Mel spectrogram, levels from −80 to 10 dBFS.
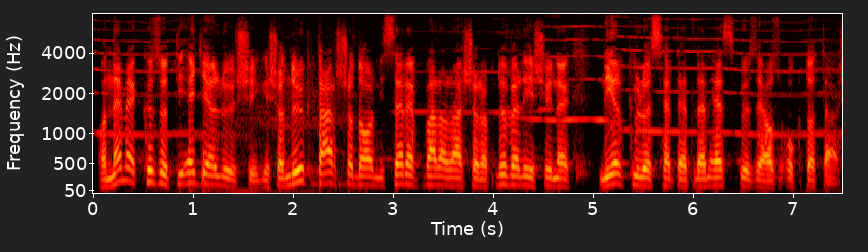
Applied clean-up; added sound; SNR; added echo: none; Squeak; 20 dB; none.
